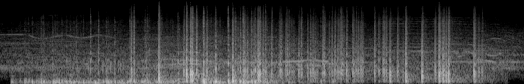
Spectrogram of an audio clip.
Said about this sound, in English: What's that noise? They're lighting fireworks.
